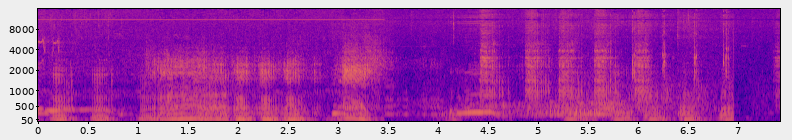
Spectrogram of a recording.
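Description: A hippopotamus gives deep, rumbling grunts and a drawn-out, honking bellow.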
